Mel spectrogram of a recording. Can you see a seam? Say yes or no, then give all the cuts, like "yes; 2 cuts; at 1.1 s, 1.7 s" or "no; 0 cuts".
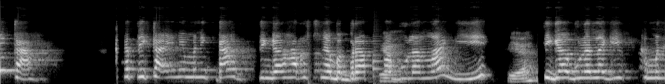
yes; 1 cut; at 5.3 s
